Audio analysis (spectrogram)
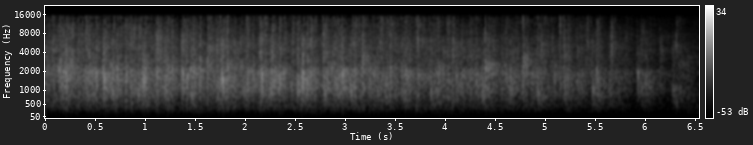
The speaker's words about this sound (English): Come on, stand with me as you give the Lord a big clap. Come on, give the Lord a clap.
